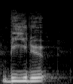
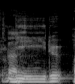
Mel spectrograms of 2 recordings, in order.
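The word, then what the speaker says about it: Biru (ビール): Biru. – Is it? – Biru.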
